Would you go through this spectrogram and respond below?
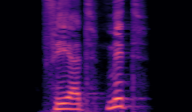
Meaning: third-person singular present of mitfahren
- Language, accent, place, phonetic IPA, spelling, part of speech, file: German, Germany, Berlin, [ˌfɛːɐ̯t ˈmɪt], fährt mit, verb, De-fährt mit.ogg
